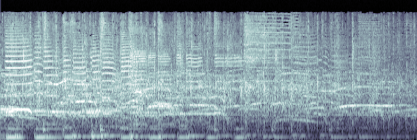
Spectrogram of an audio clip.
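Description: Sustained audience applause with scattered cheers at a late-night TV show, a dense, steady wash of clapping that stays loud for about six seconds and eases off only slightly toward the end.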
